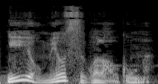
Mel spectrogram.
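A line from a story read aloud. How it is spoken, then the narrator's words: Furious wife. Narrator (Chinese): 受害者老婆无比愤怒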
